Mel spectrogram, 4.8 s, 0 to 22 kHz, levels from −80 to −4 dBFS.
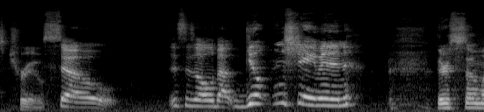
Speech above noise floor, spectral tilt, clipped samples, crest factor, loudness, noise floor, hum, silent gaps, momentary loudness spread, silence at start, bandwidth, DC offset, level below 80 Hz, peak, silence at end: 22 dB; -3 dB/octave; under 0.1%; 20 dB; -30 LUFS; -53 dBFS; none; none; 17 LU; 0 s; 16 kHz; under 0.1%; -68 dBFS; -12 dBFS; 0 s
